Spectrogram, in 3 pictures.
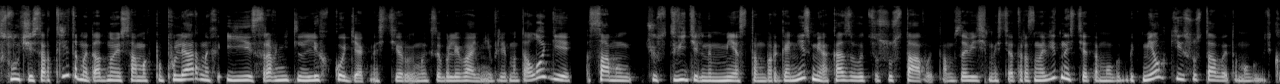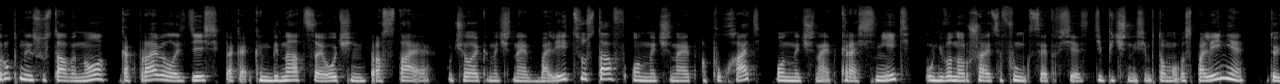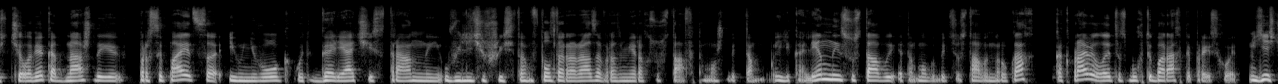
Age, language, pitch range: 20-39, Russian, 170-195 Hz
